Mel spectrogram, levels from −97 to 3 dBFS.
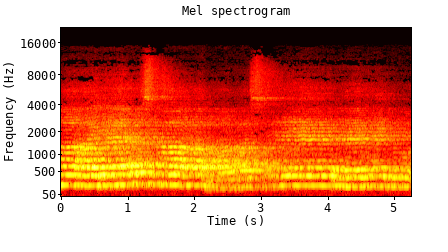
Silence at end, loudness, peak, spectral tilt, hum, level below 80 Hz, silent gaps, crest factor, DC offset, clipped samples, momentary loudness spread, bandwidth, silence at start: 0 s; -19 LUFS; -2 dBFS; -5.5 dB/octave; none; -66 dBFS; none; 16 dB; under 0.1%; under 0.1%; 9 LU; 12.5 kHz; 0 s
